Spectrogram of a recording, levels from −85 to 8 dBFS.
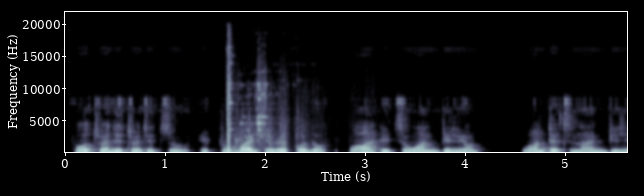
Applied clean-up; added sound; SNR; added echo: neural mask model RNNoise.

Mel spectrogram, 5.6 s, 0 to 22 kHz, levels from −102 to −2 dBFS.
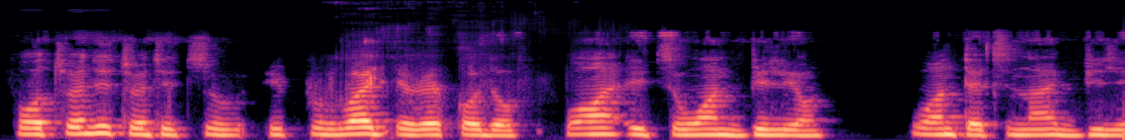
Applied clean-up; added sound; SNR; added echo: neural mask model Resemble Enhance denoiser.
